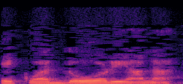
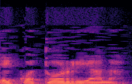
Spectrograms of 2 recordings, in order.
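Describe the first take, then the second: First: The middle consonant is a d sound. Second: The middle consonant is a t sound. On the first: The speaker calls it wrong. "I made a little mistake in the last video when I said ecuadoriana" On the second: The speaker calls it right. "It should be ecuatoriana"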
